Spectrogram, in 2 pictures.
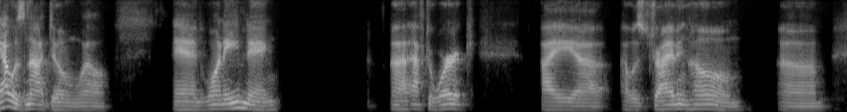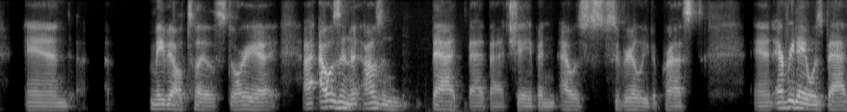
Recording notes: Food Forest Abundance Zoom Meeting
